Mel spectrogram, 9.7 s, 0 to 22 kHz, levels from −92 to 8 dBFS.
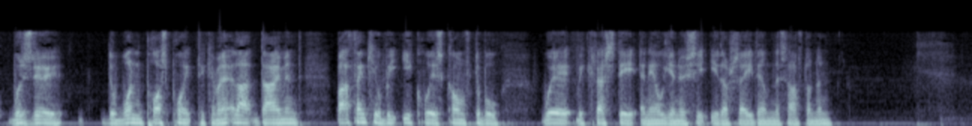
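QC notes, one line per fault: Throughout, low-delay AAC compression: the speech sounds rough and grainy, with a hiss filling the gaps between harmonics and a thin, artificial top end, likely from AAC-ELD at around 32 kbps, whose short frames resolve pitch poorly and starve the bit budget.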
